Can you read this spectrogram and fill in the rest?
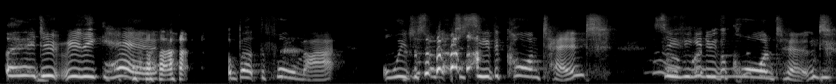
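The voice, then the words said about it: Imitated British teacher accent. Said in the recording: “one of them's British, I'm going to pretend to be him ... Good accent there”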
